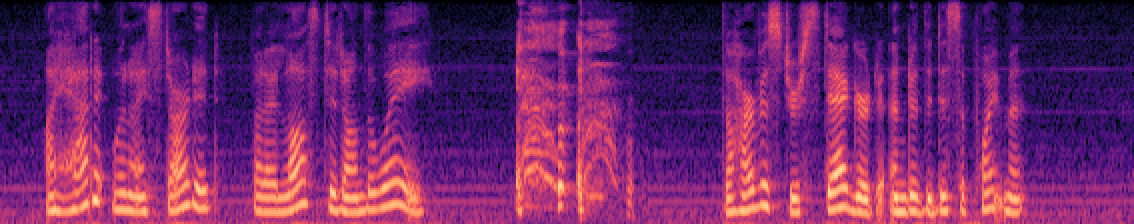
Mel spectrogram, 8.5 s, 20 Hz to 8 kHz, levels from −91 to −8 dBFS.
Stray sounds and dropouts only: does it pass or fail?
fail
